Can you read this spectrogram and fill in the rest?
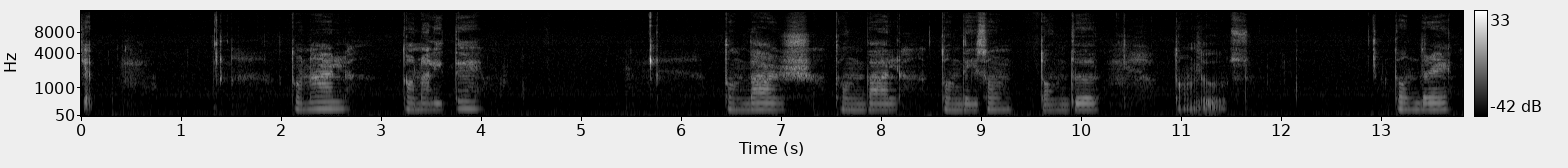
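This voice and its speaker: A woman doing ASMR in a soft, breathy whisper, sounding out words one at a time. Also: lowish voice, a little hiss or hum. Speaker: ASMR creator reading a French dictionary. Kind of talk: ASMR whispered word-by-word reading.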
